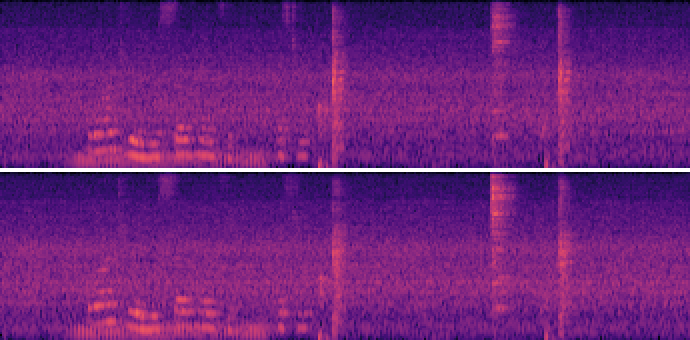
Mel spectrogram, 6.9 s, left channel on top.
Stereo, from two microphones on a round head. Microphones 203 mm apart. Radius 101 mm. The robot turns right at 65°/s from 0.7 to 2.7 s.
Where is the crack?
45° left (ahead or behind), 5 m.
